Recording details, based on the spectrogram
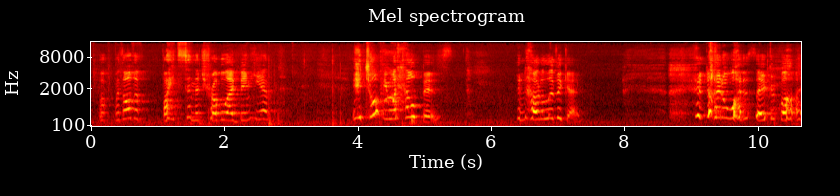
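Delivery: speaking through tears, tearful crying voice. A character in a drama speaks to others before leaving, crying. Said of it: "I'm crying".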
